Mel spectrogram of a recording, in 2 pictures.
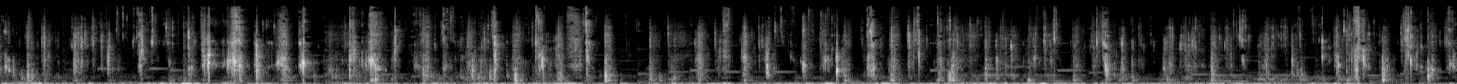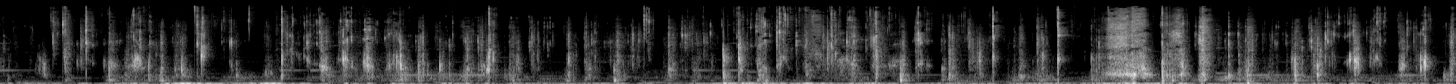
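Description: Close-miked mouth sounds of chewing chopped raw octopus (nakji tangtangi): wet chewing and biting with many irregular clicks, and a louder bite near the end.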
